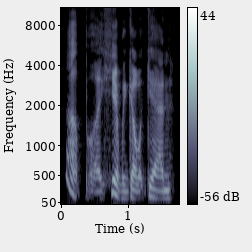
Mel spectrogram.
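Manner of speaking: soft, resigned aside; weary dread. A narrator's reading. Daughter braces for dad praising her sister, wearily. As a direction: grumble it quietly to yourself.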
